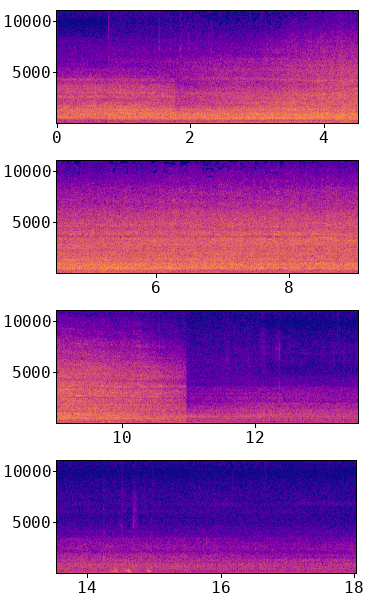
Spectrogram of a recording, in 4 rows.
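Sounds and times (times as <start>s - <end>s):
train passing at speed: 0.0s - 14.2s.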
